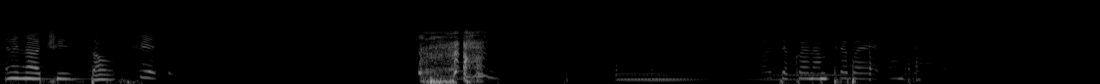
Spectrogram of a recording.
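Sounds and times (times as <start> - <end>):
person coughing: 4.2 - 5.0.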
